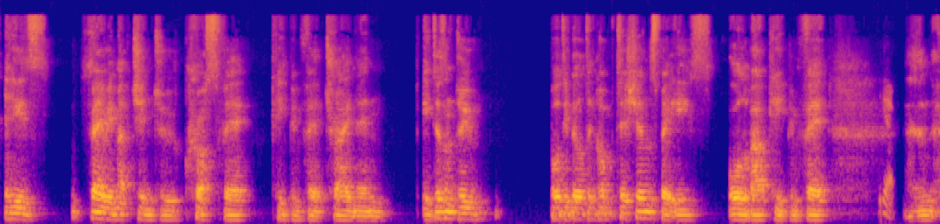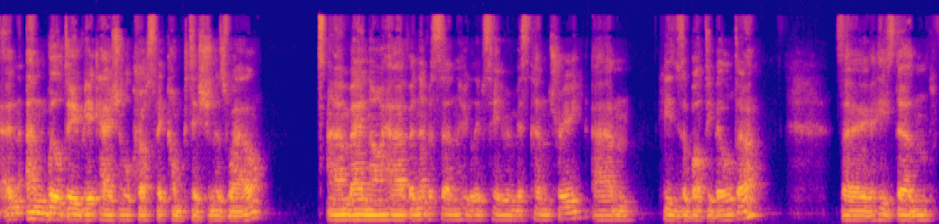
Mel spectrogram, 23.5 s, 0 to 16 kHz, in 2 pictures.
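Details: Androgen-induced voice deepening (virilized voice) in a 56-year-old female bodybuilder after large-dose anabolic steroid use, including male steroids; voice formerly high-pitched, now very deep, can no longer sing; also has chronic kidney disease.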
